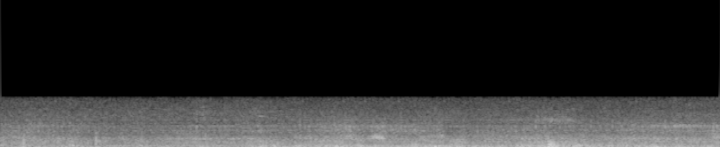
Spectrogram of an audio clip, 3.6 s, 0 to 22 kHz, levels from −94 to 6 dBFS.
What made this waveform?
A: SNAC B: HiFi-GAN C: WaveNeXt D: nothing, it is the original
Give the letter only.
A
